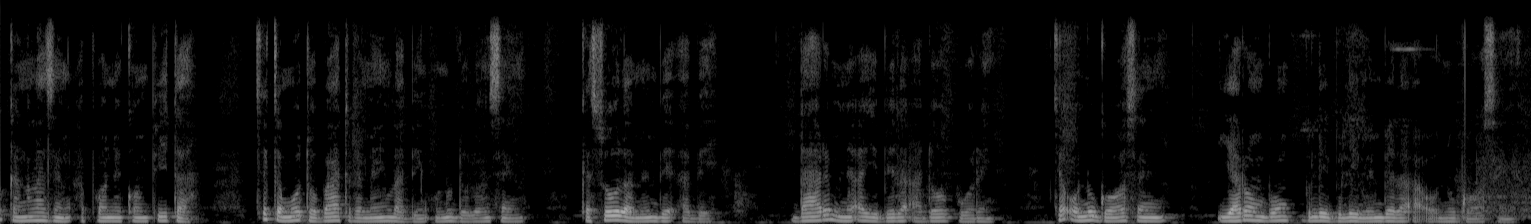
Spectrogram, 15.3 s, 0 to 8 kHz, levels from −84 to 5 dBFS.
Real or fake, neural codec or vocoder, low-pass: real; none; 7.2 kHz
